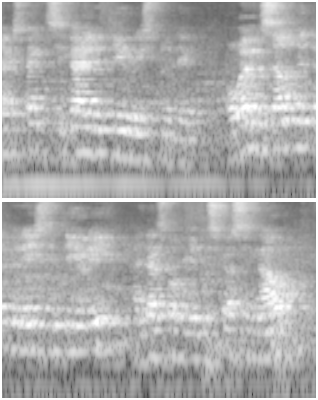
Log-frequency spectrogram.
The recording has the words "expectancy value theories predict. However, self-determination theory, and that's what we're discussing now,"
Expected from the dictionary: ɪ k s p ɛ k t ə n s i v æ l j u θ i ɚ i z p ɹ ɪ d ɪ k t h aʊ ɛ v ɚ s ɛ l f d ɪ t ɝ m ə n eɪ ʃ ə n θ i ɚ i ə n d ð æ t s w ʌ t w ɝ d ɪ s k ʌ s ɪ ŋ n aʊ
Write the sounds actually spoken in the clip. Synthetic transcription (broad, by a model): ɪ k s p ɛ k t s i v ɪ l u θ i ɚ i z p ɪ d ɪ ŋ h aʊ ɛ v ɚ s ɛ l f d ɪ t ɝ m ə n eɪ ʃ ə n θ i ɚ i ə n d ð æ t s w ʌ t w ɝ d ɪ s k ʌ s ɪ ŋ n aʊ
